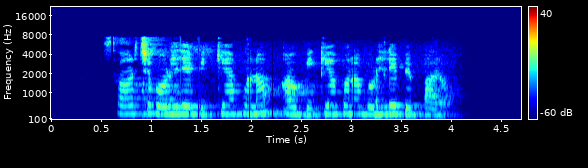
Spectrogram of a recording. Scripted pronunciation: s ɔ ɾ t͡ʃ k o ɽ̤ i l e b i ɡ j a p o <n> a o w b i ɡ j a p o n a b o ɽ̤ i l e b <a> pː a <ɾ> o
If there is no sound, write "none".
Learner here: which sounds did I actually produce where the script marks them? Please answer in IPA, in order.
n, e, ɾ

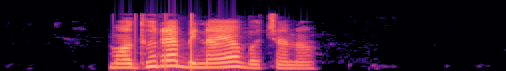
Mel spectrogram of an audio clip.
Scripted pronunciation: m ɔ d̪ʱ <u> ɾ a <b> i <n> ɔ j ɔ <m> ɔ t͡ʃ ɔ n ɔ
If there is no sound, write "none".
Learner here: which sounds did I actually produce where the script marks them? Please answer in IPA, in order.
u, b, n, b

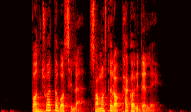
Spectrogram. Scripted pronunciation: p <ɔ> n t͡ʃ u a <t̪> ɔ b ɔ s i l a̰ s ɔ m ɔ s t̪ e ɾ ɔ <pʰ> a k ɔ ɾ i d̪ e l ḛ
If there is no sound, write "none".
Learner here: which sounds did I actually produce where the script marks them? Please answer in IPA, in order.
ɔ, t̪, pʰ

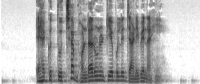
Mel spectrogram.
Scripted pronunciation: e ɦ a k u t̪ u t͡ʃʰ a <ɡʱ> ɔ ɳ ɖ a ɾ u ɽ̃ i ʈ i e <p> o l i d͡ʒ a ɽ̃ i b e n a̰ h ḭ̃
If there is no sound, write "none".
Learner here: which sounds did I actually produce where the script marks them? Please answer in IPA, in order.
bʱ, b

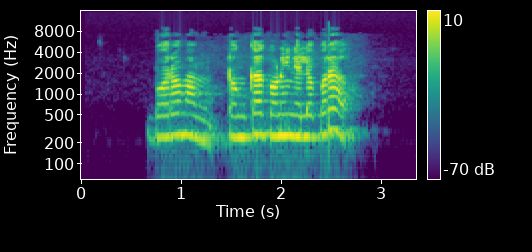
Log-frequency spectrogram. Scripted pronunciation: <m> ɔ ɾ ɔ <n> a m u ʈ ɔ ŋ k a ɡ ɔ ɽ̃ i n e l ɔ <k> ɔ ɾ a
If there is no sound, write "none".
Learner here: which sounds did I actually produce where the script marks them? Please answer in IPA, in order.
b, m, p

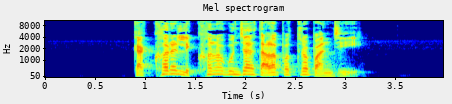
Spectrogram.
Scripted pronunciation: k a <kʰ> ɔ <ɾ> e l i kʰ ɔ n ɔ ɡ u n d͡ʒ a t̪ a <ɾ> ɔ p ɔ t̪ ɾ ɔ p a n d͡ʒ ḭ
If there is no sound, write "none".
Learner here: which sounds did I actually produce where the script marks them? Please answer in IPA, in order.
kʰ, ɾ, ɭ

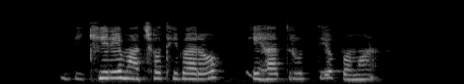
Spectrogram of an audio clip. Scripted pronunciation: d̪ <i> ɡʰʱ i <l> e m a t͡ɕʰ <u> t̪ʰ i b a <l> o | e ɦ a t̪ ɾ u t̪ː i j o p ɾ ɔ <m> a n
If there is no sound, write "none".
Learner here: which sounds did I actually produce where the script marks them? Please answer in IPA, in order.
i, ɾ, o, ɾ, m

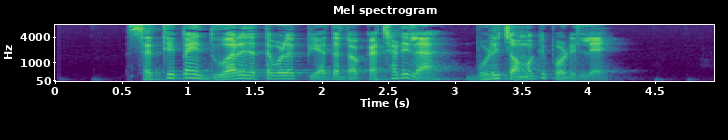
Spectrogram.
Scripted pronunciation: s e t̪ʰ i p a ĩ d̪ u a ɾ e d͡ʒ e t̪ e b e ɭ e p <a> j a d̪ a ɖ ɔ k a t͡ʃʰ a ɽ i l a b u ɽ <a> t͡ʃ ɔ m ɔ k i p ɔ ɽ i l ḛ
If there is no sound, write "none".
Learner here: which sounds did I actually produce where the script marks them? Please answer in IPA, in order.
i, i

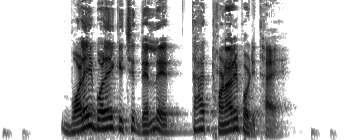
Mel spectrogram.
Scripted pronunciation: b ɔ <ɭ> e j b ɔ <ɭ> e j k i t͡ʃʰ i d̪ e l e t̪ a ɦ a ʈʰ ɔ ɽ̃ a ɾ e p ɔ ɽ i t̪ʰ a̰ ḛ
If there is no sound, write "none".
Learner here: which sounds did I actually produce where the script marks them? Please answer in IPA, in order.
ɭ, ɭ

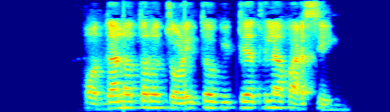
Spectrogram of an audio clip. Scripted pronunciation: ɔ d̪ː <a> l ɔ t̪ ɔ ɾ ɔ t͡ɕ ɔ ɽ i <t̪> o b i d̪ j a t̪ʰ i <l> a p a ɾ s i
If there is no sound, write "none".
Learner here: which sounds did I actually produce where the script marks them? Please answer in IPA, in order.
a, t̪, l

